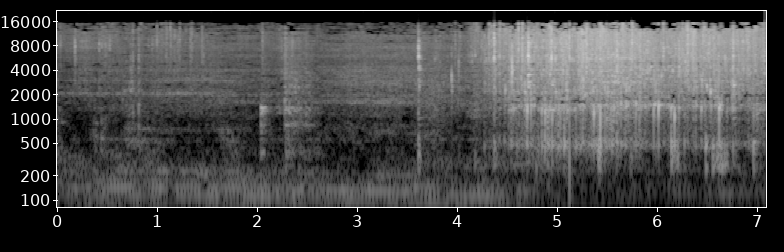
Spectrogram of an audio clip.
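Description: Coconut pieces frying in oil in an aluminium pressure cooker, sizzling quietly at first. A steel ladle begins stirring and scraping about four seconds in, and the sizzle then turns loud and crackly, with metallic clinks against the pot.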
